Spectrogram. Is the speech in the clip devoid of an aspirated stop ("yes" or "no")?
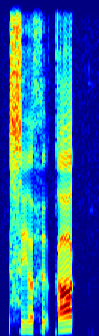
yes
